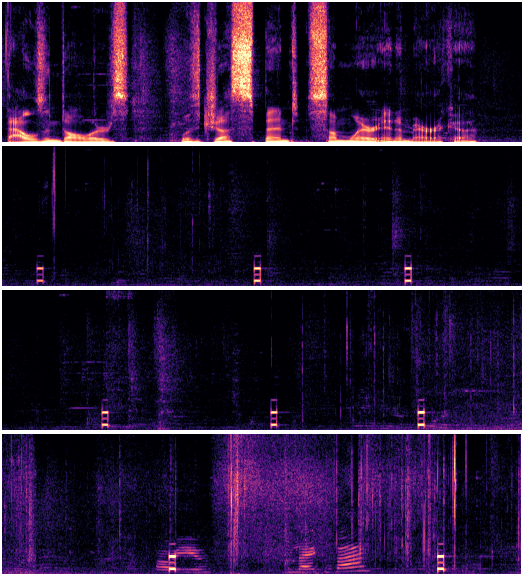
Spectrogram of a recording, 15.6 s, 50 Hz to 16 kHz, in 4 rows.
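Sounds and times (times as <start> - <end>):
speech: 0.0 - 3.7
murmuring store ambience: 0.0 - 15.5
short electronic beeps from a checkout scanner: 4.1 - 4.5, 5.6 - 7.2, 8.2 - 8.8, 9.8 - 10.1, 10.8 - 13.3, 14.8 - 15.5.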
